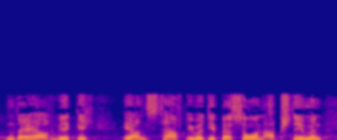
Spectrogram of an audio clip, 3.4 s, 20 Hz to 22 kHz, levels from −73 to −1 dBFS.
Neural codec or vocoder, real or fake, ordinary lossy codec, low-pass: none; real; none; 7.2 kHz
